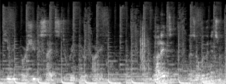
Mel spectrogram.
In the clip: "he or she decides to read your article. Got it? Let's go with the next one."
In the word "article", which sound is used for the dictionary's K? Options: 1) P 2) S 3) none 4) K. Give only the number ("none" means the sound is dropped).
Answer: 3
